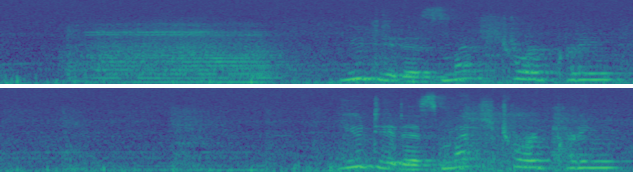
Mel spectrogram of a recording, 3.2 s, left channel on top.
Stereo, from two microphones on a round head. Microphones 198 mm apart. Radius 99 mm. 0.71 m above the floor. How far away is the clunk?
No clunk in this recording.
